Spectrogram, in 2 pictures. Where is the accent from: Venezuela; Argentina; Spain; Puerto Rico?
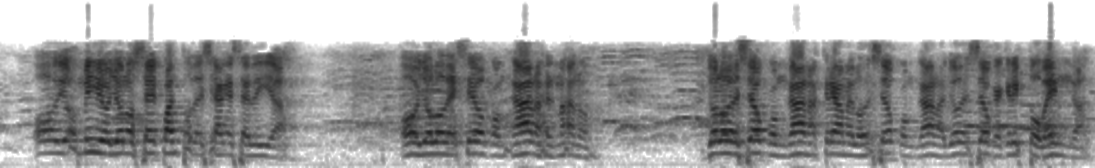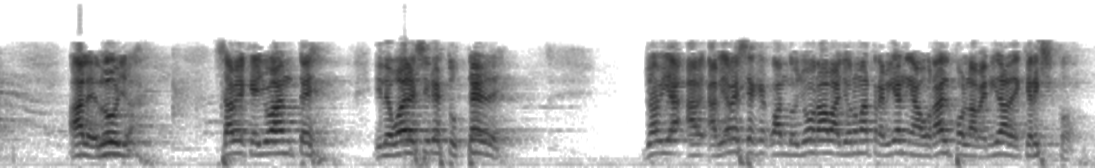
Puerto Rico; fue una celebración en Puerto Rico y entonces llegó a ir hasta mi pueblo y cuando llegó a nuestro pueblo le hicieron un recibimiento tremendo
